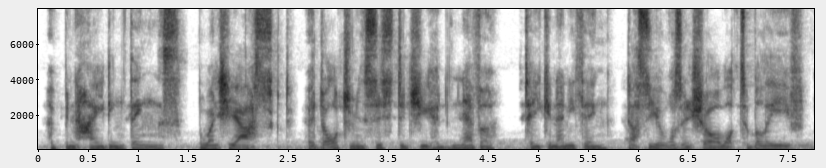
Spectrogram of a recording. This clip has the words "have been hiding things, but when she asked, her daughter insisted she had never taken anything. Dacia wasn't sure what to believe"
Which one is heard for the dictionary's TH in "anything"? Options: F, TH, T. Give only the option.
TH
